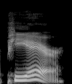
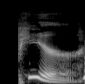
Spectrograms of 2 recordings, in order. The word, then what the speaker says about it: Pierre: I would have pronounced it like this, like our then prime minister, Pierre. But in Nebraska, it's pronounced Pierre.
